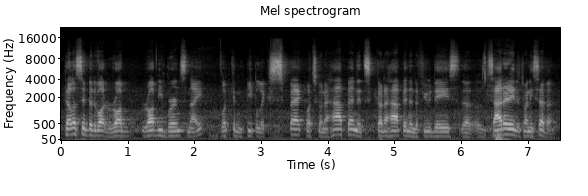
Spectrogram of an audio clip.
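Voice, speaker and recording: Fast-talking guy hosting a chat show, upbeat and chatty, light hiss. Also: medium pitch. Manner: enthusiastic, chatty interviewer. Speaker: talk show host. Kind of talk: studio talk show interview.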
